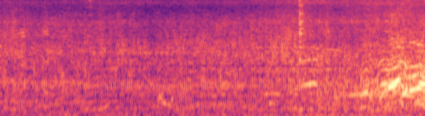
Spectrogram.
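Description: A motor engine running steadily in the background, with a single sharp click about three seconds in.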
